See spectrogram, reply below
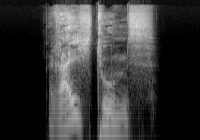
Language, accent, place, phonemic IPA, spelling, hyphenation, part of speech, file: German, Germany, Berlin, /ˈʁaɪ̯çtuːms/, Reichtums, Reich‧tums, noun, De-Reichtums.ogg
- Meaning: genitive singular of Reichtum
